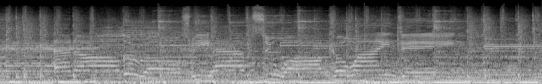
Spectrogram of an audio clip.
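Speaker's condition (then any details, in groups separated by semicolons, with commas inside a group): No condition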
